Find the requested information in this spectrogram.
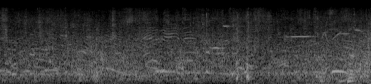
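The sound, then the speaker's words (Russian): A boat coming up to the shore of a river beach, with faint splashing water beneath a hubbub of chattering voices. “Совсем к берегу подплыла лодка.”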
